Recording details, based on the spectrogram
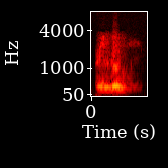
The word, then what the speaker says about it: Brillouin: The word is Brilloon. It's French. It's That's what it is. – Capital B-R-I-L-L-O-U-I-N.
